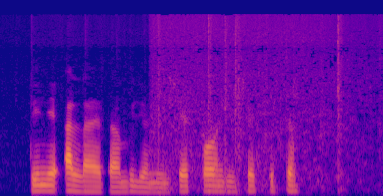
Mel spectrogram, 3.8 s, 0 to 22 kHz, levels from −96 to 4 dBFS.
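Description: Noise suppressor artifacts run throughout the clip. The suppressor estimates which frequency bands hold steady noise and pulls them down, by about 9 dB, frame by frame, so the room noise dips in the pauses and swells back under the speech. That room noise gets louder at around 1.5 s and still sits about 15 dB below the speech.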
